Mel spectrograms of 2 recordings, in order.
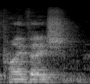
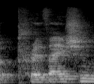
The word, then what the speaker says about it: privation: Except privation is a really annoying word because it's got like two emphasized syllables right next to each other, and I wish it were privation, but if I just go around saying privation, then people will just think I don't know the word privation.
